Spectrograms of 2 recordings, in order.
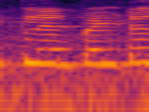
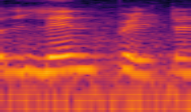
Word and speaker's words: Klinefelter: ये क्लिनफेल्टर सिंड्रोम जो है ना, इसको ज़्यादातर जो अमेरिकन होते हैं इसको लिनफेल्टर सिंड्रोम भी कह सकते हैं, मतलब लिनफेल्टर सिंड्रोम भी कहते हैं, जो के है उसको साइलेंट कर देते हैं।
